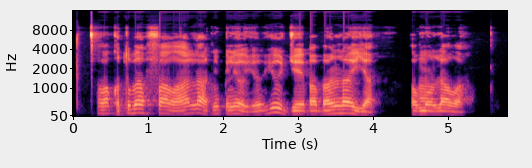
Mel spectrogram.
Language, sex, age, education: Yoruba, male, 15-29, tertiary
